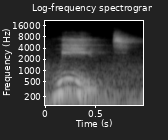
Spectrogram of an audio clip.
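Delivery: meat with a long "ee"; long I sound. Shown as a demonstration. Teacher models the second word, long ee. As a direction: stretch the í in "meat". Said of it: "Olha o som do I de novo".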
